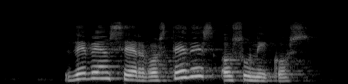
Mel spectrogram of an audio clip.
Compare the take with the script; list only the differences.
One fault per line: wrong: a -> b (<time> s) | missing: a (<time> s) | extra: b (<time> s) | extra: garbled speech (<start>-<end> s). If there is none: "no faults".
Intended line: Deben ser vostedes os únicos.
no faults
